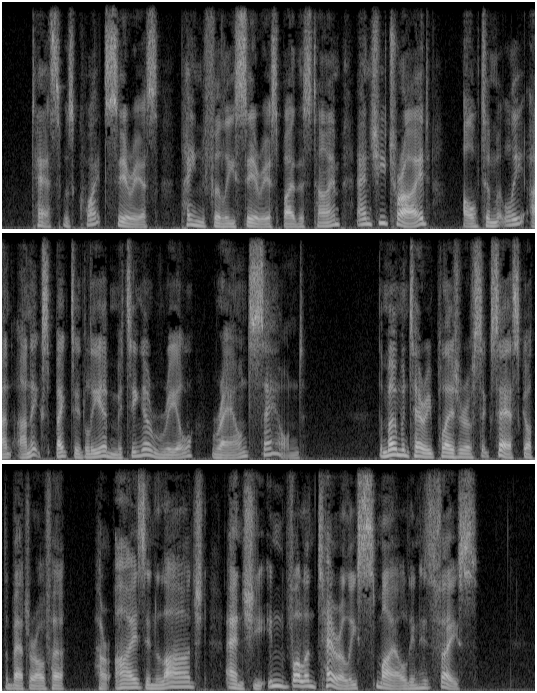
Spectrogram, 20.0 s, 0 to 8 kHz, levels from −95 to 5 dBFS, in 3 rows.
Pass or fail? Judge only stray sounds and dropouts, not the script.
pass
